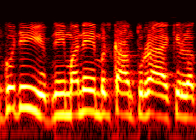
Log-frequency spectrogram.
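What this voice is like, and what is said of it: Bela Lugosi Hungarian Dracula accent impression. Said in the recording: “I got Bela Lugosi. He was from Hungary, and he had the accent. ... An accent on top of an accent.”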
